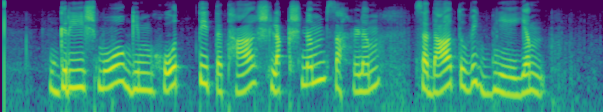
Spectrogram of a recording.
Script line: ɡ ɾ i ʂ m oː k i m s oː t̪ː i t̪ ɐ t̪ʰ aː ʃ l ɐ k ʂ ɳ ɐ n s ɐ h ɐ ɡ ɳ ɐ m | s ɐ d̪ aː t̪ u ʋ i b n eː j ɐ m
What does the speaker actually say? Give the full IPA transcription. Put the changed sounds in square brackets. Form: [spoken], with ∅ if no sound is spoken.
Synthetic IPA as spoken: ɡ ɾ [iː] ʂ m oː [ɡ] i m [h] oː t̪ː i t̪ ɐ t̪ʰ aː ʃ l ɐ k ʂ ɳ ɐ [m] s ɐ h ɐ [∅] ɳ ɐ m | s ɐ d̪ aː t̪ u ʋ i [ɡ] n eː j ɐ m

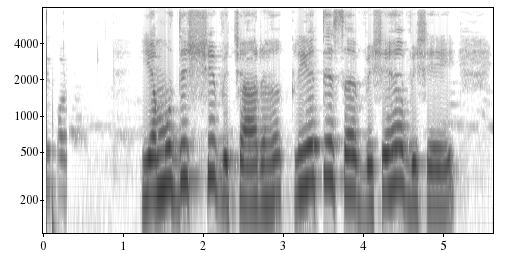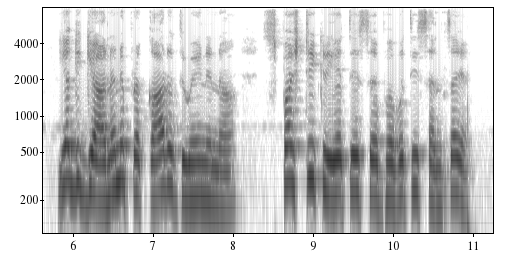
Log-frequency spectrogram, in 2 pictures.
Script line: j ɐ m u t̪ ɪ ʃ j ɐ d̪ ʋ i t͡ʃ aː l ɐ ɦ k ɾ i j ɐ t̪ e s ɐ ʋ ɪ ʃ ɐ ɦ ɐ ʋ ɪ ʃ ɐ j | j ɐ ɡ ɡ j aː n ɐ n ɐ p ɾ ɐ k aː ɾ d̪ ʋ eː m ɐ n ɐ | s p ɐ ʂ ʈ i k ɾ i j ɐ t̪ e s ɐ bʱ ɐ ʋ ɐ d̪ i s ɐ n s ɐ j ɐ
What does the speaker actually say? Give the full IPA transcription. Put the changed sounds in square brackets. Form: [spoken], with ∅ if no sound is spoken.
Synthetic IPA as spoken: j ɐ m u [d̪] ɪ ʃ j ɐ [∅] ʋ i t͡ʃ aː [ɾ] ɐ ɦ k ɾ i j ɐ t̪ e s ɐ ʋ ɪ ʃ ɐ ɦ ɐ ʋ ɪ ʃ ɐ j | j ɐ ɡ ɡ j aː n ɐ n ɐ p ɾ ɐ k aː ɾ d̪ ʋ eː [n] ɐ n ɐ | s p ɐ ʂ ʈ i k ɾ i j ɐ t̪ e s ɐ bʱ ɐ ʋ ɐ [t̪] i s ɐ n s ɐ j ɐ

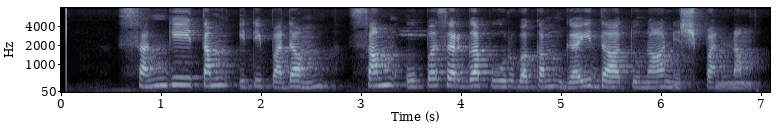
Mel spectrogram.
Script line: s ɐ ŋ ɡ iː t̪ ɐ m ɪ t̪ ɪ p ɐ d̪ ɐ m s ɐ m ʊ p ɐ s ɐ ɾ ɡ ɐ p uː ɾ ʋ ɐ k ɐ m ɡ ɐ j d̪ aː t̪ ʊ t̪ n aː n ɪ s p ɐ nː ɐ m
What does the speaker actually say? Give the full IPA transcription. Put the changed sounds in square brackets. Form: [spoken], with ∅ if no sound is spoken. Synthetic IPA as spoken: s ɐ ŋ ɡ iː t̪ ɐ m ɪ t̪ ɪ p ɐ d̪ ɐ m s ɐ m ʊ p ɐ s ɐ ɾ ɡ ɐ p uː ɾ ʋ ɐ k ɐ m ɡ ɐ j d̪ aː t̪ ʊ [∅] n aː n ɪ [ʂ] p ɐ nː ɐ m

